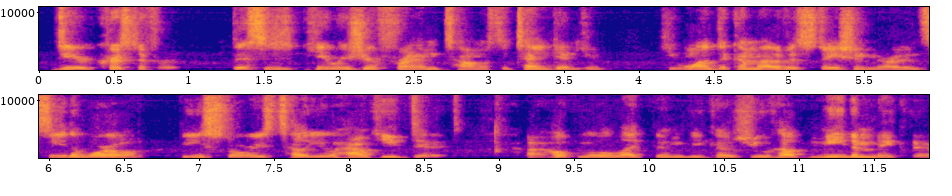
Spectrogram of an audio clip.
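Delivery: ordinary delivery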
